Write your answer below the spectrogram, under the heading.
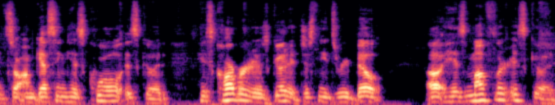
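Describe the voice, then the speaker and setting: At a fairly quick pace, a man speaks in a bright, sharp tone with a fairly high pitch and ordinary pitch variation. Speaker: small engine repairman. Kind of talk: repair tutorial. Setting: workshop. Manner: slurred words; casual, rambling.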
